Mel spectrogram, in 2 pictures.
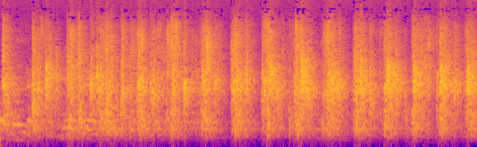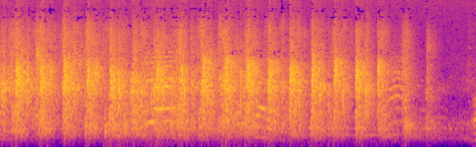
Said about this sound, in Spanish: Bien dicho. Un aplauso.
